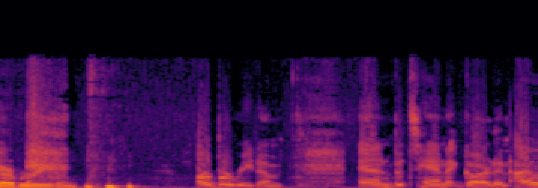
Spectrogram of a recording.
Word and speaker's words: Arboretum: Los Angeles County I never know how to pronounce this word Arboretum arborium I would say Arboretum Arboretum and botanic garden I was homeschooled which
